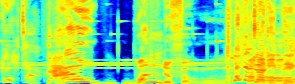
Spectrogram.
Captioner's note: laughter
